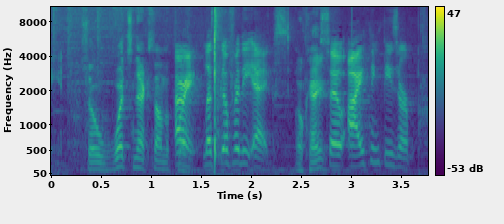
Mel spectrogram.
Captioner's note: claps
